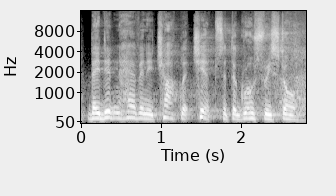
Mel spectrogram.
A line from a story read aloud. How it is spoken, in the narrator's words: She whispered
